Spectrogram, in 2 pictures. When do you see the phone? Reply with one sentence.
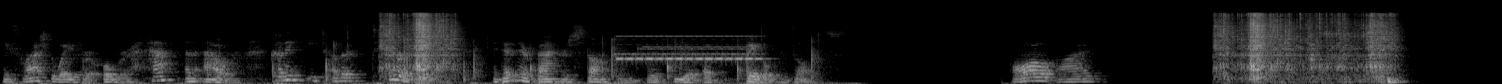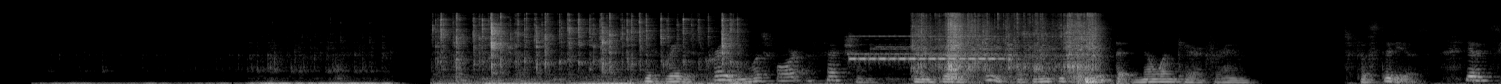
The phone can be heard from 6.1 to 7.7 s and from 23.4 to 24.9 s.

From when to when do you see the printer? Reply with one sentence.
You can't hear the printer here.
